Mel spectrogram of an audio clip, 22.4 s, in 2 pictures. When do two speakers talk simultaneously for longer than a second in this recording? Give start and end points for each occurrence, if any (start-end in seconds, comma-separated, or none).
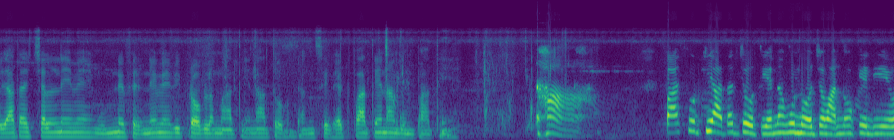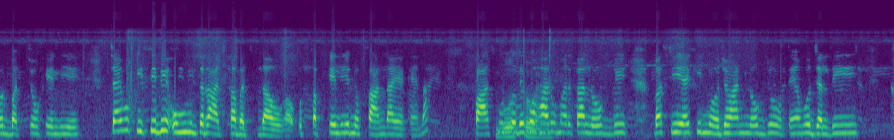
none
